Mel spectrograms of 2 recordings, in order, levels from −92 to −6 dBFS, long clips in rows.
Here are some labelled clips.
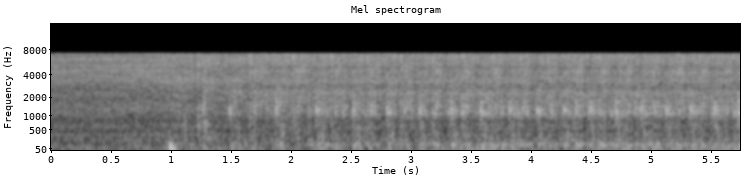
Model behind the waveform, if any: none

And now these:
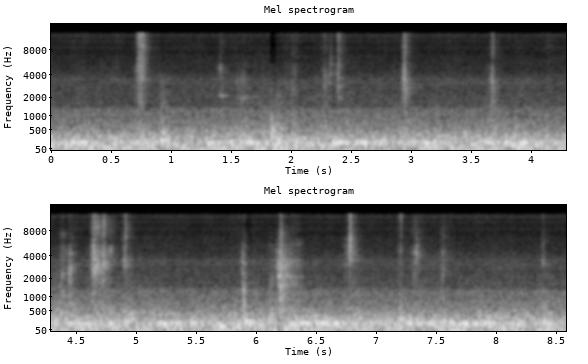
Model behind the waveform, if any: autoencoder, DAC-VAE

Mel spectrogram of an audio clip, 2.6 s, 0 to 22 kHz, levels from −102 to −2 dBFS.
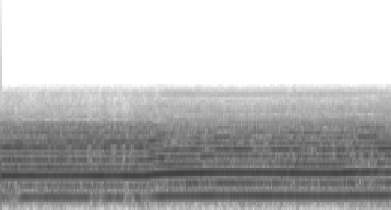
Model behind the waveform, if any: none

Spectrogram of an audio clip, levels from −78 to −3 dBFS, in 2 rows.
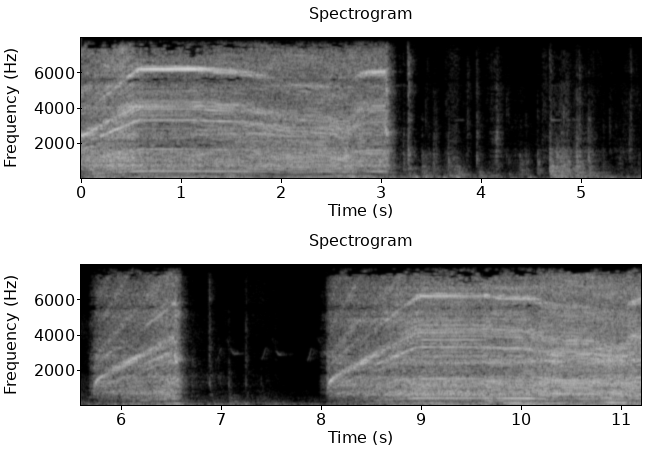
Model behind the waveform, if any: none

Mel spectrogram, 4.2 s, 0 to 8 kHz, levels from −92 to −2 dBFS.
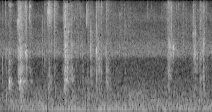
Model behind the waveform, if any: none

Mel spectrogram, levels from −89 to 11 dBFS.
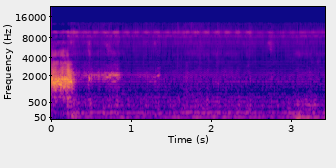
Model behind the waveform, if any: vocoder, BigVGAN v2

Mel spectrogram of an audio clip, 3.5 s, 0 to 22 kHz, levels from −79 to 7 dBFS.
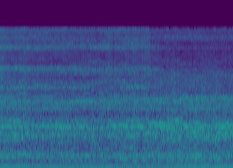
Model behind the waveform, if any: codec, SNAC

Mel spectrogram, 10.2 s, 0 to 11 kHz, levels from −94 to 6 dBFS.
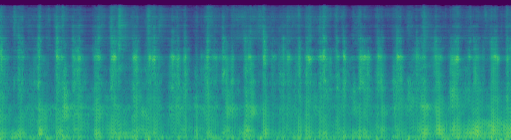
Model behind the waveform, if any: vocoder, Vocos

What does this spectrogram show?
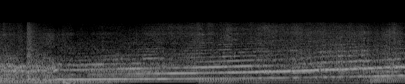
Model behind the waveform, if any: codec, DAC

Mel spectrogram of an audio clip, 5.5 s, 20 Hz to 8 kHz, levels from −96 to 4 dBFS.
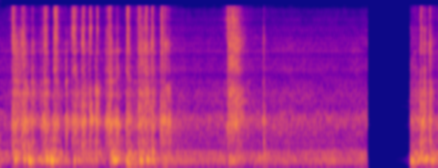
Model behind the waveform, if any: codec, SNAC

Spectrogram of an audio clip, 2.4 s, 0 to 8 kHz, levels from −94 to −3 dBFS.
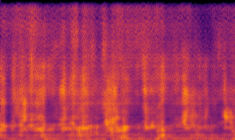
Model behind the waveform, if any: vocoder, Vocos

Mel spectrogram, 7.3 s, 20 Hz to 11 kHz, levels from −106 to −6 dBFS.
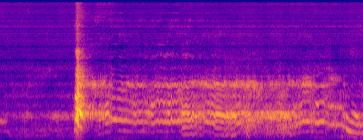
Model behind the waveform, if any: codec, SNAC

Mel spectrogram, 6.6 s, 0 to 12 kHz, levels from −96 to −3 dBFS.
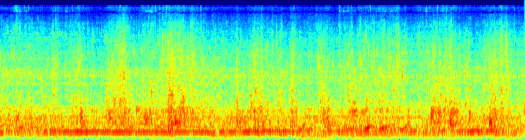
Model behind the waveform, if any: none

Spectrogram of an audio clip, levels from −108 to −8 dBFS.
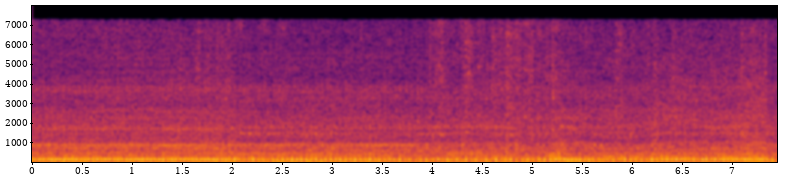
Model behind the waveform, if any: none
